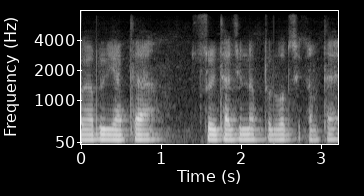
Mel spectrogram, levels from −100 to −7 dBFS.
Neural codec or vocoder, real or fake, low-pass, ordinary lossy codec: codec, 24 kHz, 0.9 kbps, WavTokenizer, medium speech release version 1; fake; 7.2 kHz; none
